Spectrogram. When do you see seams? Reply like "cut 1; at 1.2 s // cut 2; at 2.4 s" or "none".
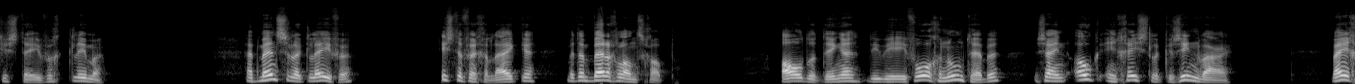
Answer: cut 1; at 4.3 s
